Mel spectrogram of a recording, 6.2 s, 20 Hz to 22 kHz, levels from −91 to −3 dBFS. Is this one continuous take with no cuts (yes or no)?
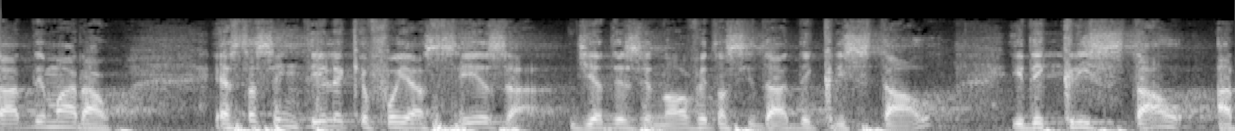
no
